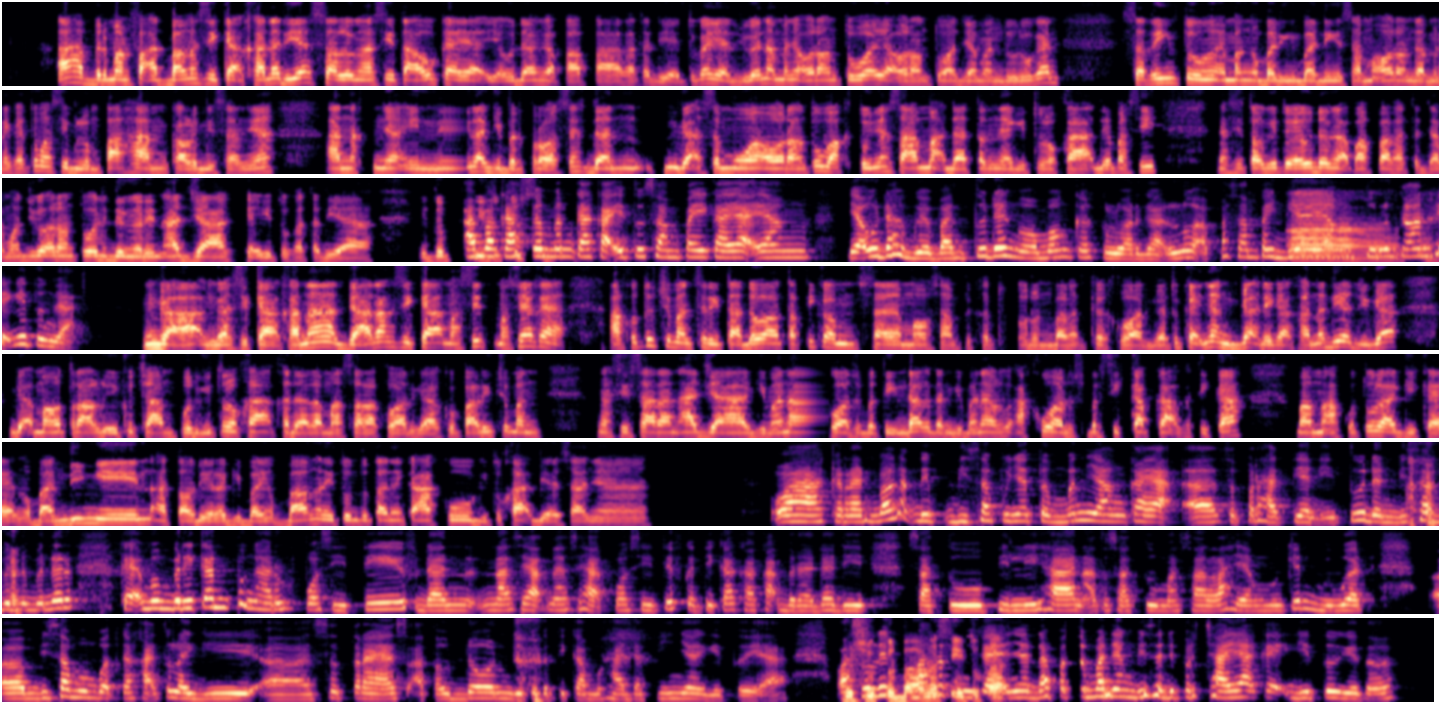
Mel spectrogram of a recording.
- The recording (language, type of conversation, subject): Indonesian, podcast, Bagaimana peran teman atau keluarga saat kamu sedang stres?
- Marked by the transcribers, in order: other background noise; chuckle; in English: "down"; chuckle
